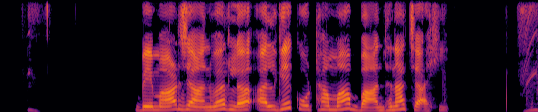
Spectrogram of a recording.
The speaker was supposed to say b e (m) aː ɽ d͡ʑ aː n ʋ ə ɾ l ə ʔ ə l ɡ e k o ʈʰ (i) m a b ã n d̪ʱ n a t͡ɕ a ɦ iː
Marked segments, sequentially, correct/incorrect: correct, incorrect

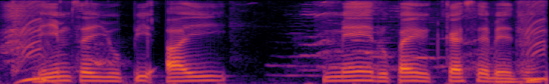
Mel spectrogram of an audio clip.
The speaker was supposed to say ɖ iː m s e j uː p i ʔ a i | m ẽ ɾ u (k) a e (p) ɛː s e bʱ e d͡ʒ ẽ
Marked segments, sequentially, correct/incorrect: incorrect, incorrect

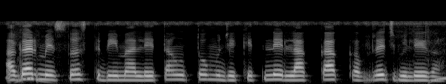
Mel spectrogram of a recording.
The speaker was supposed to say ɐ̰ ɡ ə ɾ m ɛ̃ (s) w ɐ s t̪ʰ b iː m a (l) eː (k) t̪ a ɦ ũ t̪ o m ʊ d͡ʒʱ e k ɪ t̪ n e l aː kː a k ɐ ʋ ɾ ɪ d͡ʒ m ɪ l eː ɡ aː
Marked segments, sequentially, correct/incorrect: correct, correct, incorrect

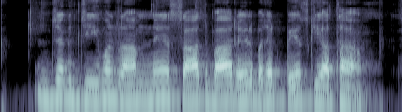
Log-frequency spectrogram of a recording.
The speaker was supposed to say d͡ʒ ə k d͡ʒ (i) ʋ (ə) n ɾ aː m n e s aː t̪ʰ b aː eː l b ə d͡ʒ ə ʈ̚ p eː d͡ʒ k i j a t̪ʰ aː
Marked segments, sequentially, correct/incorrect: incorrect, correct

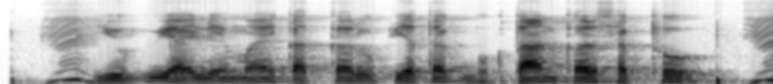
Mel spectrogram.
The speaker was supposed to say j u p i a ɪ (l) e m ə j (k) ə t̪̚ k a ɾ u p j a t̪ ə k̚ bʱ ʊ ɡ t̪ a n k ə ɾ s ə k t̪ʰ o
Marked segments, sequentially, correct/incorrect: correct, correct

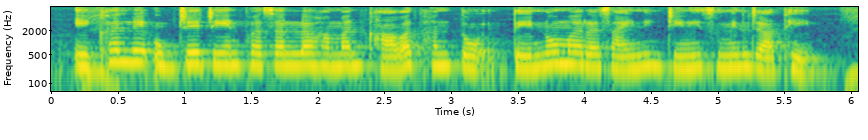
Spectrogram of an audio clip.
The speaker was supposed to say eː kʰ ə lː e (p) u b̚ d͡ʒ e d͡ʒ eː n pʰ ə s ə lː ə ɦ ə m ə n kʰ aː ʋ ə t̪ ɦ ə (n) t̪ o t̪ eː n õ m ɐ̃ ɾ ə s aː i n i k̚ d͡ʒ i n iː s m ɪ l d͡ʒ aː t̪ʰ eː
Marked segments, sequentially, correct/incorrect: incorrect, correct

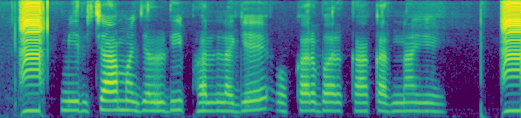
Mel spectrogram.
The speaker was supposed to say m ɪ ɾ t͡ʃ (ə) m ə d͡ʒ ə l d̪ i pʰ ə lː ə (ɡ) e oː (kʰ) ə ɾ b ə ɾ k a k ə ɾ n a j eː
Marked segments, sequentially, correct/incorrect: incorrect, correct, incorrect

